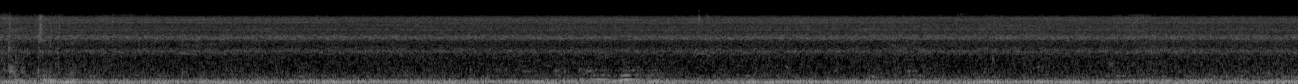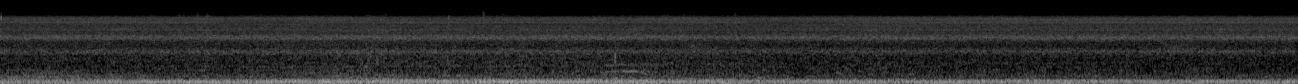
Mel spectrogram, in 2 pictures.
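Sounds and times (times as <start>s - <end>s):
high insect drone: 0.0s - 25.9s.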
